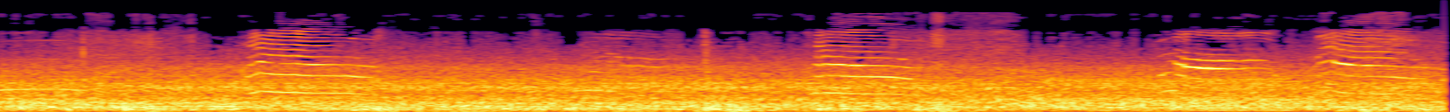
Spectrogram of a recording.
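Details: Two pet cats plead in a moving vehicle on the way to the vet for rabies shots. Four drawn-out, wavering meows sound over a steady low engine rumble.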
